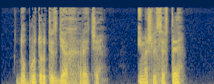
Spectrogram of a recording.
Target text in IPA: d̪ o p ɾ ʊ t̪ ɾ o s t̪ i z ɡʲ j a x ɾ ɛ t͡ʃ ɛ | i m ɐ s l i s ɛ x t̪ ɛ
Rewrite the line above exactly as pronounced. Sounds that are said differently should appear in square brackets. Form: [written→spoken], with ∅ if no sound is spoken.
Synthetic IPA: d̪ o [p→b] ɾ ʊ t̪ ɾ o [s→∅] t̪ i z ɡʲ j a x ɾ ɛ t͡ʃ ɛ | i m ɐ [s→ʃ] l i s ɛ [x→f] t̪ ɛ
